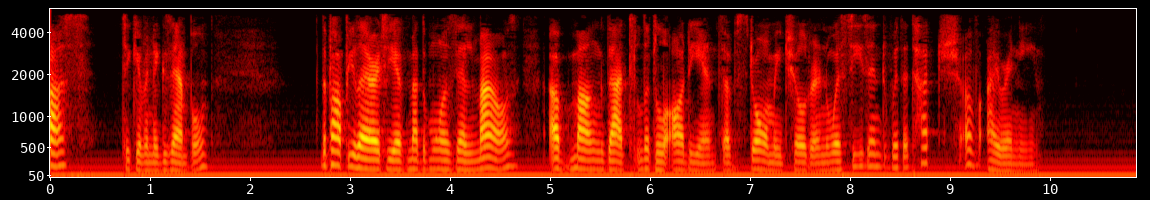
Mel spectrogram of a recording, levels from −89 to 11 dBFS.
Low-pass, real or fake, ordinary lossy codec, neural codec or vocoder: 5.4 kHz; real; MP3, 32 kbps; none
